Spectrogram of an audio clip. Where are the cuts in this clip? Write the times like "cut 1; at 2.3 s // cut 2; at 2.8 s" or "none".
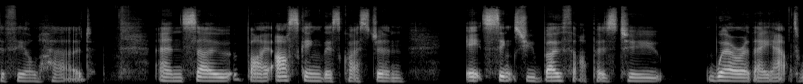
none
